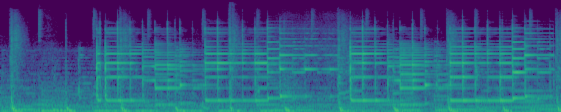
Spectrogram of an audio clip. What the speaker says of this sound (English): So it rings the phone, and now I can find my phone.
